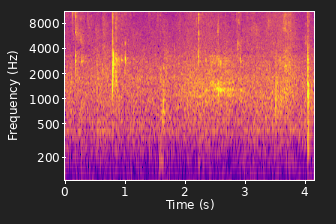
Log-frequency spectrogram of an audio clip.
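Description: Soft, faint chewing of a mouthful of peanut butter oat cookie, with a few small mouth clicks.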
